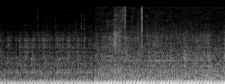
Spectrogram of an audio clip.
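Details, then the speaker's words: 1984 VW bus/van after 70 mph drive, temperature at 180: deep throbbing drone, heavy shake through the body rather than a knock; engine mounts suspected, engine sits upright instead of horizontal mount. "it definitely needs some new mounts on the engine it vibrates like crazy I don't know if you guys can hear that you hear that yeah it vibrates a little bit"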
